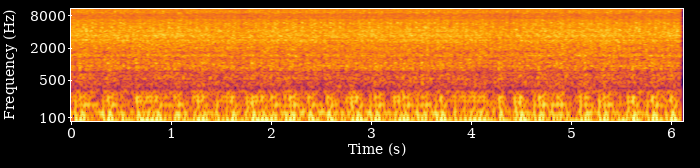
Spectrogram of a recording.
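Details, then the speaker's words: 1969 Triumph TR6 twin after pilot jet cleaning and pilot air screw turned in half a turn, warmed up about 10 minutes after cold start: even, steady low idle with no knocks or misses; normal idle. "Run for a few more minutes. All right, so I guess at 10 minutes or so, and it sounds good."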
